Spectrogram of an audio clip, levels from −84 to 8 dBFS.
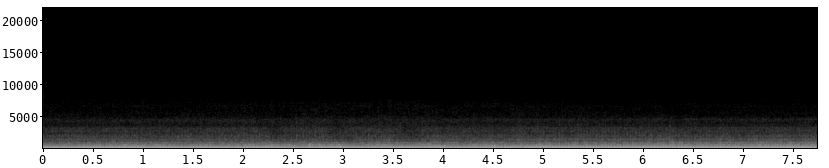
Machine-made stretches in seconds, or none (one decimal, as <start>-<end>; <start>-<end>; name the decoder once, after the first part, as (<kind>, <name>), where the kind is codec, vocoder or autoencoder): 4.0-4.8 (codec, SNAC)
